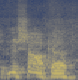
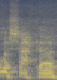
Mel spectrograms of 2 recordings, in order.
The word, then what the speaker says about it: moussaka: First time I ever had moussaka or moussaka, whichever way you want to pronounce it, was when we went to Rhodes last year, and it was lovely.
